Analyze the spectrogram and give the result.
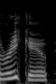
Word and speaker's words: Riku: It's Riku.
